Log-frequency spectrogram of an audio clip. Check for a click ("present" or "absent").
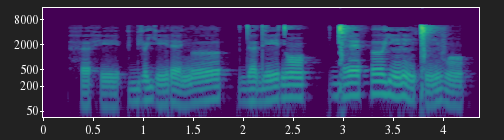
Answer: present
